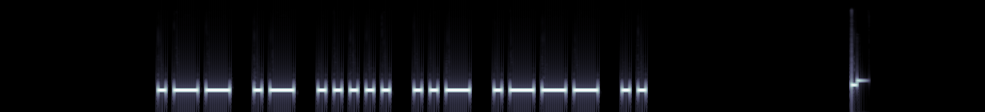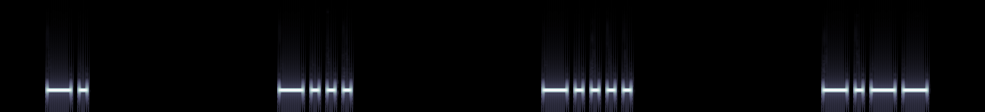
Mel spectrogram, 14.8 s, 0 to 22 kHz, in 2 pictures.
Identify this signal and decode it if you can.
Morse code, heard as a keyed tone, about 20 wpm, spaced as for 10 wpm, 700 Hz. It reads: WA5UJI NB6Y
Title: USA Call Signs - 8x Character Spacing - 20wpm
